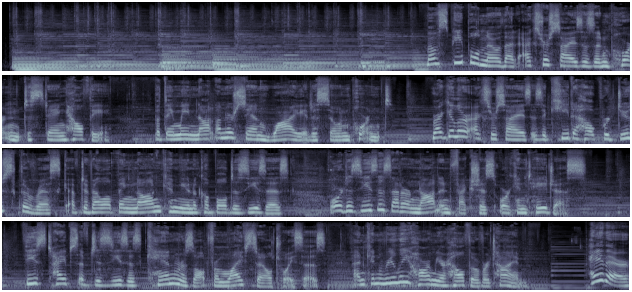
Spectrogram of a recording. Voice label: Explainer Voiceover; Reel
